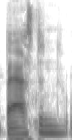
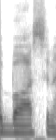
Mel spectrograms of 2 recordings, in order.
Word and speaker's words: Boston: Baston, whatever. Anyway, that. – No, hold on. We got to correct something real quick. It's not Baston. It's Boston. Like, it's if you want to do the Boston accent right, it's B-A-W, like Boston, not Boston.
